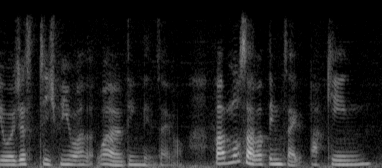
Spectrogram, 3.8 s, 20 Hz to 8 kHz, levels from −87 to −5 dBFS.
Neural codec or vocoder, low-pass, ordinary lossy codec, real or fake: codec, 16 kHz, 0.8 kbps, ZipCodec; 7.2 kHz; Opus, 64 kbps; fake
